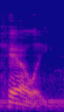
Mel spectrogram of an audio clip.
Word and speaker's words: Kali: me callie it's pronounced cali colina okay and it's what cali uh she said she sent you a link uh cal okay k-a-l-i pronounce like callie okay there you go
